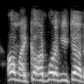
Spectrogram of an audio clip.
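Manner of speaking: high-pitched imitation of aghast alarm; mock horror. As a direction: gasp it out like a shocked onlooker. Retold horrified reaction on bursting in.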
